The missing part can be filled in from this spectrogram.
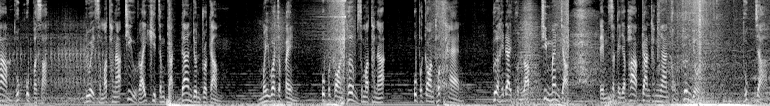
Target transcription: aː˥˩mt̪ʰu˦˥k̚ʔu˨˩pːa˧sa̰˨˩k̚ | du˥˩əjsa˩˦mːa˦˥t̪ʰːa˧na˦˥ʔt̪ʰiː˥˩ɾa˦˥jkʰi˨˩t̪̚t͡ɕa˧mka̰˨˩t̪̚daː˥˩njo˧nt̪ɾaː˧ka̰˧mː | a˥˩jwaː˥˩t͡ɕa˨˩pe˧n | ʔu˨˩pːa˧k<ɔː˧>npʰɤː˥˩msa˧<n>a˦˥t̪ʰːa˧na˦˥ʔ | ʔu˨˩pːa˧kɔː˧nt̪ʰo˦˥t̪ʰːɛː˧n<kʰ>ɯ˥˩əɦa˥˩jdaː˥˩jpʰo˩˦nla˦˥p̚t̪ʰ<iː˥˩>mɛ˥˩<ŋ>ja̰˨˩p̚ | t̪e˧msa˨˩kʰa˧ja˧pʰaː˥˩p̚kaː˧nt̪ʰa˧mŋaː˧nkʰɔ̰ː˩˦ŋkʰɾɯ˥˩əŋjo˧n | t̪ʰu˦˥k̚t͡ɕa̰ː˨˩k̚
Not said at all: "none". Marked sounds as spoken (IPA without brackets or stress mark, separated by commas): ɔː˧, m, pʰ, iː˥˩, n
